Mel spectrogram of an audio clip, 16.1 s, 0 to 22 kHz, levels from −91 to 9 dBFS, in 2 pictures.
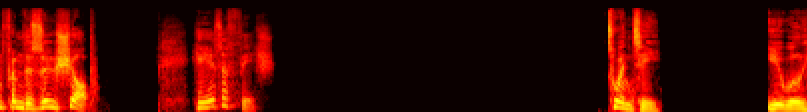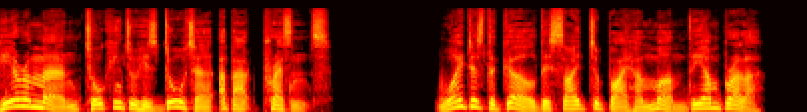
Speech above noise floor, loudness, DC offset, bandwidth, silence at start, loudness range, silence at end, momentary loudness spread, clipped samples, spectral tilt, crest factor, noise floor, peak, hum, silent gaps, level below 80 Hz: over 69 dB; -21 LUFS; under 0.1%; 15.5 kHz; 0 s; 14 LU; 0.45 s; 11 LU; under 0.1%; -4.5 dB/octave; 16 dB; under -90 dBFS; -8 dBFS; none; 1.19-1.55 s, 2.77-5.98 s, 6.63-7.64 s, 11.40-12.41 s; -56 dBFS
